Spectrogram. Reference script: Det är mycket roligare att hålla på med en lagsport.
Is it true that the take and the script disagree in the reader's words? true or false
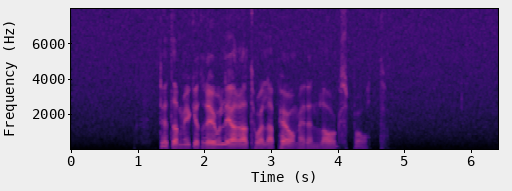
false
